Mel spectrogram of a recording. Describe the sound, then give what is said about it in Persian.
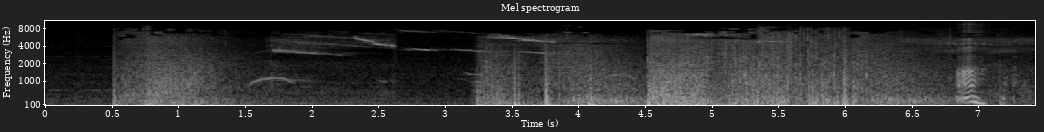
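Fireworks going off: loud, sustained crackling bursts mixed with whistling tones that sweep in pitch, with dense popping and booming filling most of the stretch. “نمیخواستم آتیش بازی رو از دست بدی.”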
